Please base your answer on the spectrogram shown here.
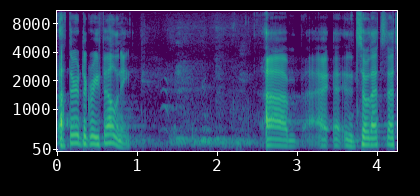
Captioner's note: laughs; audience laughing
